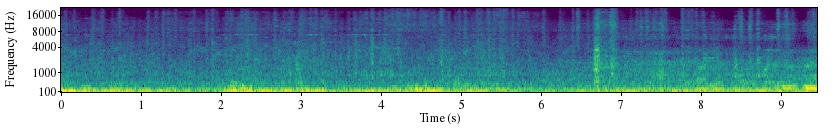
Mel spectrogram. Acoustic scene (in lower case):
bus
